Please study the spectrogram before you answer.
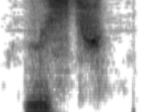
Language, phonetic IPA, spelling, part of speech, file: Polish, [mʲisṭʃ], mistrz, noun, Pl-mistrz.ogg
